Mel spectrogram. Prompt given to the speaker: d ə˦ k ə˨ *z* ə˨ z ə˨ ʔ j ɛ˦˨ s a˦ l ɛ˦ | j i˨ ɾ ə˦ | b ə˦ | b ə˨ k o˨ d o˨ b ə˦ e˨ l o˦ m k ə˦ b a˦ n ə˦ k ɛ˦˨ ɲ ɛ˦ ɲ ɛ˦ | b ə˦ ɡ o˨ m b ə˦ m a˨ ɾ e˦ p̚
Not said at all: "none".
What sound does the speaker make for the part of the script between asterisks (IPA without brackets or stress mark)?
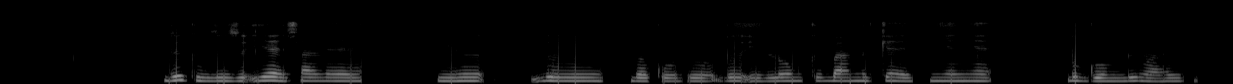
z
